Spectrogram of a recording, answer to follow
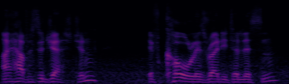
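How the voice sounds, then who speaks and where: A calm, learned male mage, played by an actor for a fantasy game. His delivery is measured and formal, with precise wording, at a middling pitch over some background noise. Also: lightly acted. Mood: measured, explaining. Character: calm, scholarly male mage who befriends spirits. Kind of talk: video game voice acting.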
